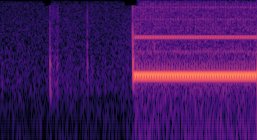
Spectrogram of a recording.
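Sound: telephone call dial tone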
